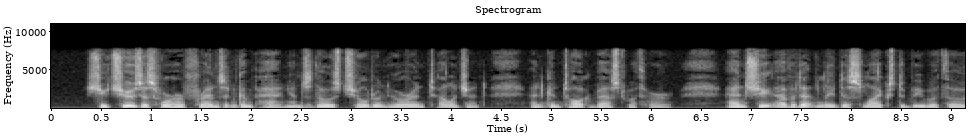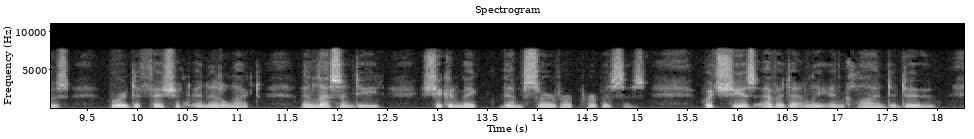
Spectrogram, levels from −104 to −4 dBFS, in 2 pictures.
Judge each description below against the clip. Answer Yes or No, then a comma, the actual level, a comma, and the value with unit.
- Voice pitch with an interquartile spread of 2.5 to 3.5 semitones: Yes, average, 3.1 semitones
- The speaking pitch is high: No, low, 130 Hz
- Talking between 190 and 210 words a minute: No, average, 155 wpm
